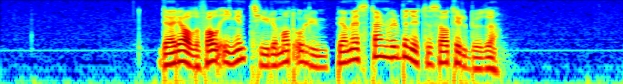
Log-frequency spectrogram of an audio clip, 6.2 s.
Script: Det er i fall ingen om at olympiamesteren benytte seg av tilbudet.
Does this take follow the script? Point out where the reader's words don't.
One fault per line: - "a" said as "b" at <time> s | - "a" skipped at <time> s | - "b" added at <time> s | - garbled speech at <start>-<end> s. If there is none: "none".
- "alle" added at 1.9 s
- "tvil" added at 2.5 s
- "vil" added at 3.9 s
